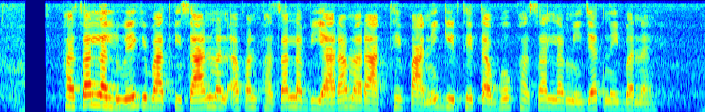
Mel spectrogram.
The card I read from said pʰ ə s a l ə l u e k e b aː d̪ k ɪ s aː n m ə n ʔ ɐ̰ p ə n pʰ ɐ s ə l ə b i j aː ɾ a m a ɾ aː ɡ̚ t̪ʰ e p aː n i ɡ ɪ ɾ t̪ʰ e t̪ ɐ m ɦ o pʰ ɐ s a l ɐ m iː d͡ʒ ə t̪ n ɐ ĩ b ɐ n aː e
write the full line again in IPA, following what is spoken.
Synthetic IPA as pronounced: pʰ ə s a l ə l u e k e b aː d̪ k ɪ s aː n m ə n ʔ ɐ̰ p ə n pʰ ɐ s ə l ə b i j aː ɾ a m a ɾ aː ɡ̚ t̪ʰ e p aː n i ɡ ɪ ɾ t̪ʰ e t̪ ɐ b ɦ o pʰ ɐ s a l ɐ m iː d͡ʒ ə t̪ n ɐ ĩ b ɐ n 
